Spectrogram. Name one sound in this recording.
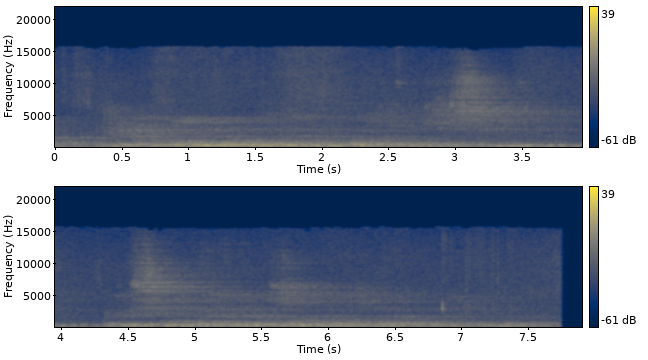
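A woman sings slowly through a microphone in a large echoing hall.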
